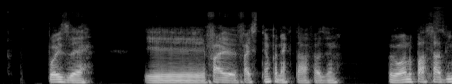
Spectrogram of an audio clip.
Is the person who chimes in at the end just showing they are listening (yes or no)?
yes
